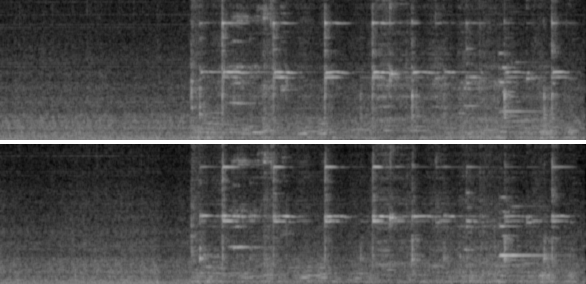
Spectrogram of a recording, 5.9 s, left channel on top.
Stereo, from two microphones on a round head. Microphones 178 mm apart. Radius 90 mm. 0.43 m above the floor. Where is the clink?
25° left (ahead or behind), 2 m.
